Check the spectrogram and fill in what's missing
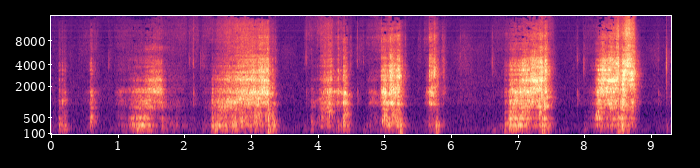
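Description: A wooden stick scratches the coating at the right side of a flat black wax-coated scratch art paper card. The result is a series of dry, rasping scratch strokes, some short and others drawn out, separated by brief pauses. The strokes have bright, high texture and almost no low end.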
